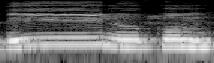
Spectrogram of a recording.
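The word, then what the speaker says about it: دينكم: এরকম তাহলে লাকুম দিনুকুম দিয়ে টান দিবেন লাকুম দ্বীনুকুম ওয়ালিয়াদিন তাহলে এই আয়াতের অর্থ হবে যে ওয়ালা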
